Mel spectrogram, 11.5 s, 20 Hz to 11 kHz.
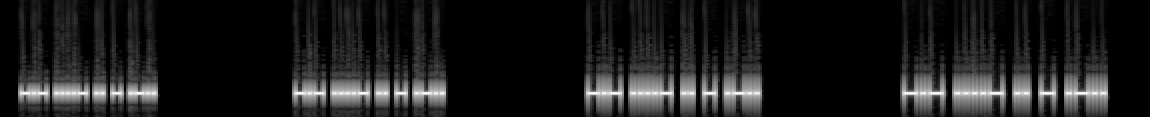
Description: Morse code, heard as a keyed tone, about 36 wpm, 700 Hz. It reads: K4ITL K4ITL K4ITL K4ITL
